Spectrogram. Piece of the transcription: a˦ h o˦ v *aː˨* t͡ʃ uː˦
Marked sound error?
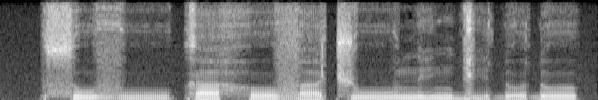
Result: yes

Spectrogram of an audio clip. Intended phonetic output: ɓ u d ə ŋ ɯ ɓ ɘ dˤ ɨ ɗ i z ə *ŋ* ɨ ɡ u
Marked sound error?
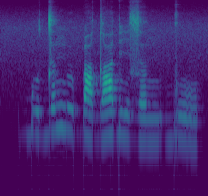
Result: no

